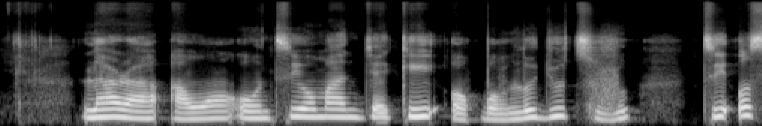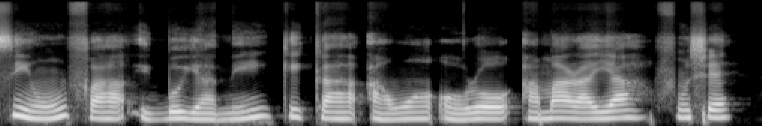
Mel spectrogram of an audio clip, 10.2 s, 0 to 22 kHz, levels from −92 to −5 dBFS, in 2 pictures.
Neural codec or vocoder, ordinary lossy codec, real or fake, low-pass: autoencoder, 48 kHz, 128 numbers a frame, DAC-VAE, trained on Japanese speech; none; fake; none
